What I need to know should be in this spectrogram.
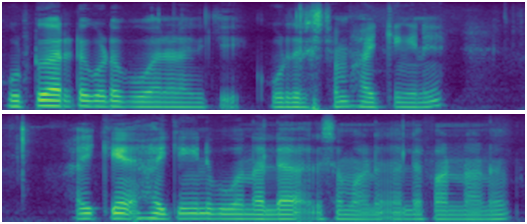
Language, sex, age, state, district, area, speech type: Malayalam, male, 18-30, Kerala, Wayanad, rural, spontaneous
